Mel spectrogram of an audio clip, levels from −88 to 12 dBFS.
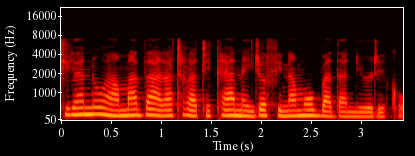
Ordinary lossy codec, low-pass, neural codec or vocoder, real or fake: none; 7.2 kHz; codec, 16 kHz, 2 kbps, FunCodec, trained on Chinese and English, 25 frames a second; fake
